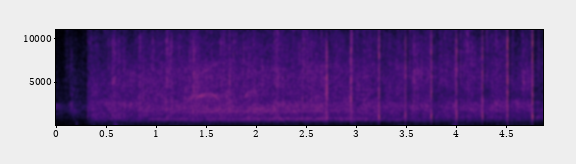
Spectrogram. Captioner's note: cheers, applause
